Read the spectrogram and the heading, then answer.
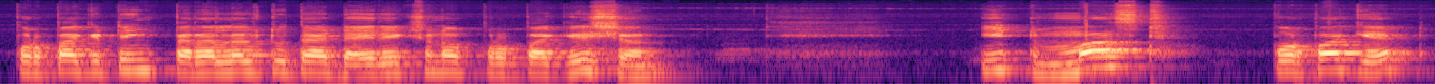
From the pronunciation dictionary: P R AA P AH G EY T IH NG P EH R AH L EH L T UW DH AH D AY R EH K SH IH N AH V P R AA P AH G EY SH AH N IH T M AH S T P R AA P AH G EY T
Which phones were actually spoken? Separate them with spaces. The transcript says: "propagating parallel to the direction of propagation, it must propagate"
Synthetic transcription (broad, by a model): P R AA P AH G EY T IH NG P EH R AH L EH L T UW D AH D AY R EH K SH IH N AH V P R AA P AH G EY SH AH N IH T M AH S T P R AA P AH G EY T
